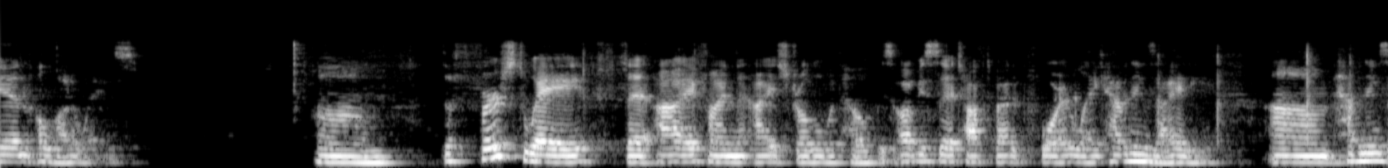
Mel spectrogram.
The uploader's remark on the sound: This episode was recorded right before I left on holiday, so you can hear me stamping and gluing all of your holiday cards in the background. My Yeti microphone just bit the dust, so the audio might sound a little different from previous episodes. Kindly, bear with me until I can afford a new mic set up.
